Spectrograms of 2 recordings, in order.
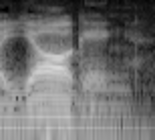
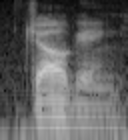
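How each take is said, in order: First: Yogging, with a Y sound opening it; soft J. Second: Said in the usual way. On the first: Shown as a demonstration. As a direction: say jogging as yogging, J turned into Y. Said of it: "Might be a soft J". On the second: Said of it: "it's either jogging or".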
